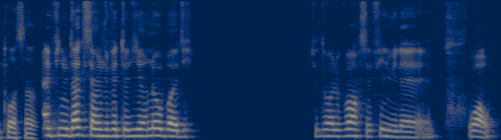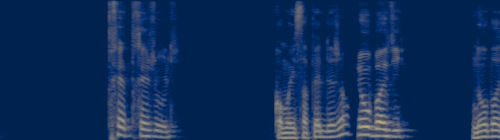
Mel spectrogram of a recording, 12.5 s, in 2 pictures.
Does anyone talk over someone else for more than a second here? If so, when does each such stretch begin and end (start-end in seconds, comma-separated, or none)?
none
